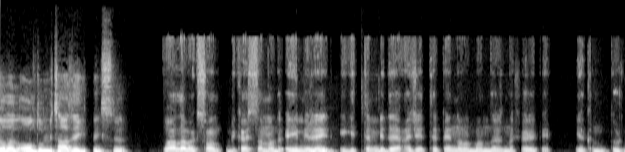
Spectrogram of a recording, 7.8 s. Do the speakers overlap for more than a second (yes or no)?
no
